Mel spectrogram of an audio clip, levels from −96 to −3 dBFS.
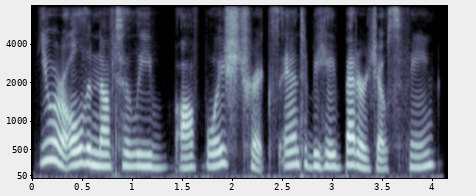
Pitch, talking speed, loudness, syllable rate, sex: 215 Hz, 200 wpm, -18 LUFS, 5.9 syllables/s, female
